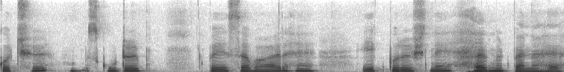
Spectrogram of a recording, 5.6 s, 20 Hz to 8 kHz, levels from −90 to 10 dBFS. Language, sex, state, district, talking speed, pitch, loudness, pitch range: Hindi, female, Delhi, New Delhi, 115 wpm, 190 Hz, -17 LUFS, 180-200 Hz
